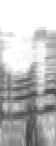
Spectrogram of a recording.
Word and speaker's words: Rose: The color of a rose is red. The word for rose is the same in German, but is just pronounced differently.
